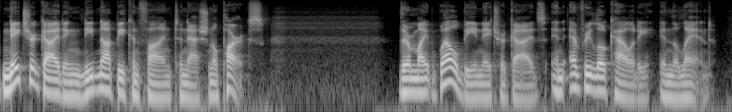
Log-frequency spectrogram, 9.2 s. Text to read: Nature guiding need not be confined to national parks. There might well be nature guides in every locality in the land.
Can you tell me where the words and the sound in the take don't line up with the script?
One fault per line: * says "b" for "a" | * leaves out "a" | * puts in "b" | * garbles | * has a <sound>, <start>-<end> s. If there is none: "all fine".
all fine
